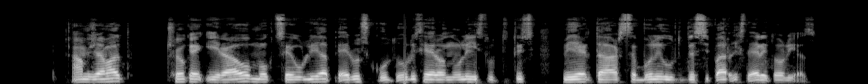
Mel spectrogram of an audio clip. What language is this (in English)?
Georgian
